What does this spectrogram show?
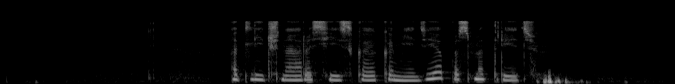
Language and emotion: Russian, neutral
